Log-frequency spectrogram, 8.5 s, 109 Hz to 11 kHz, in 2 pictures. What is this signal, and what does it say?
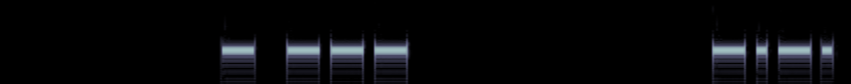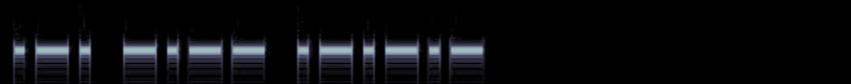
Morse code, heard as a keyed tone, about 22 wpm, 700 Hz. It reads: TO CRY.
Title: 4x Word-Spacing - Sentences from Top 500 Words - 22wpm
